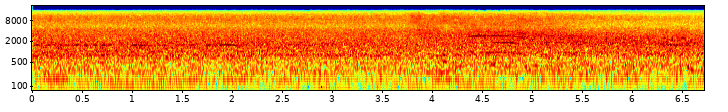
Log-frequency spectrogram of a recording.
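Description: River rapids rushing over rock slabs: a steady, unbroken roar of running water.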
